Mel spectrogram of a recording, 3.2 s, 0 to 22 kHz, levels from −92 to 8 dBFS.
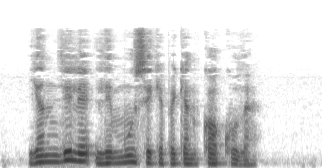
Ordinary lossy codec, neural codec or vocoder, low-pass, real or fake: AAC, 48 kbps; none; 10.8 kHz; real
